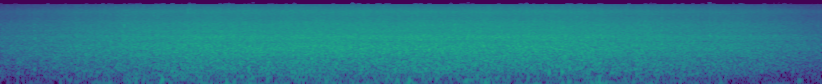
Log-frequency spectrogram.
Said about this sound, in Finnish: Se on niin lähellä sitä Käylän koskea, se Käylän kirkko, että tuota, jos ulos mennään, niin kohina kuuluu siitä.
